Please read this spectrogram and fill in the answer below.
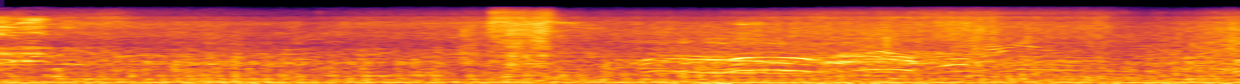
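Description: Studio-tour tram sitting with a steady low rumble, a short rush of hissing noise about two and a half seconds in, and voices in the second half.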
